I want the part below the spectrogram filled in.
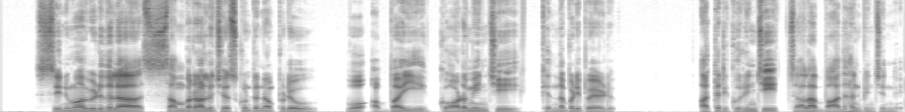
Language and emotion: Telugu, sad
